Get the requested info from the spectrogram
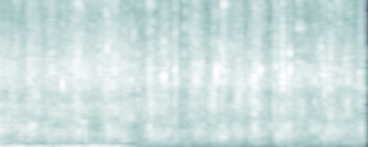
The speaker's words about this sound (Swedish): Så, jag tycker vi ger dem en stor applåd.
